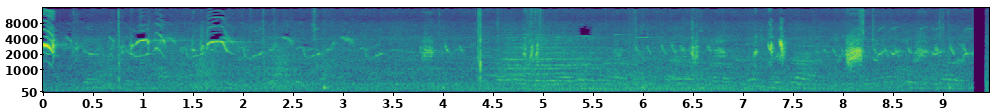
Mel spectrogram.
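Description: A songbird sings a varied series of chirps and whistles close by.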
